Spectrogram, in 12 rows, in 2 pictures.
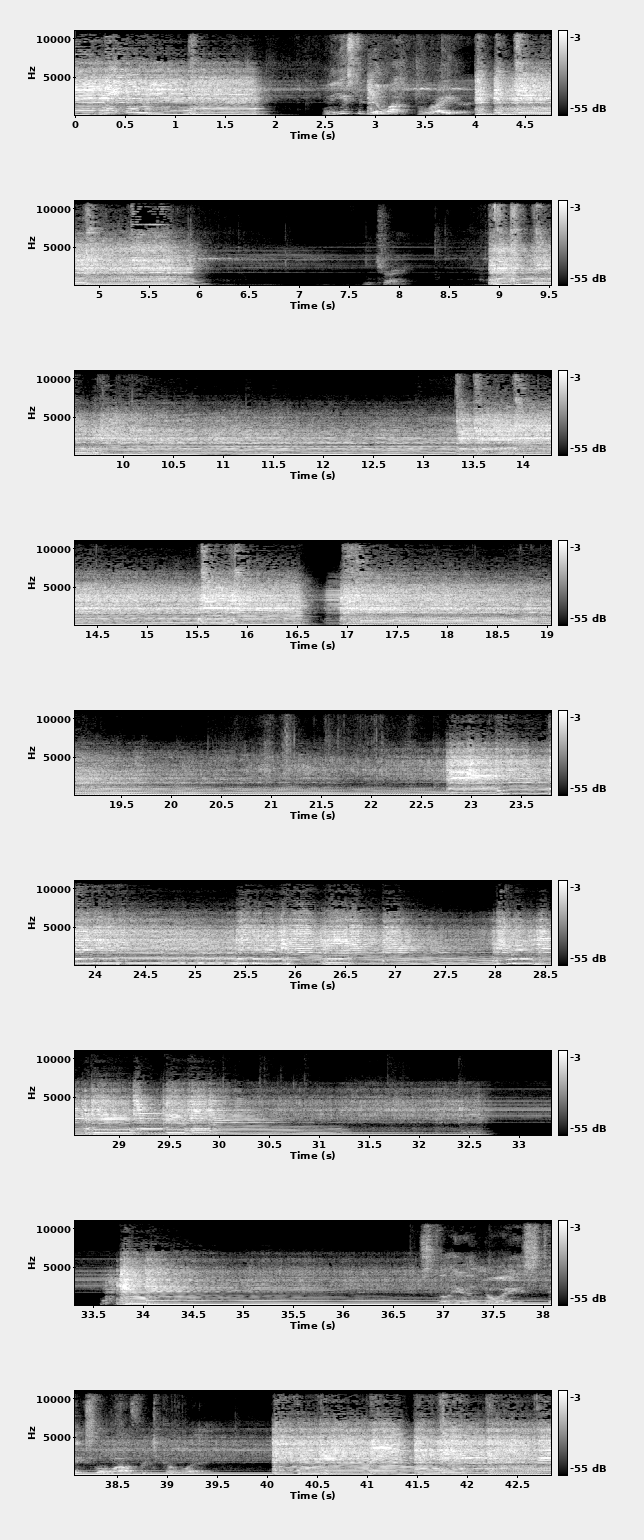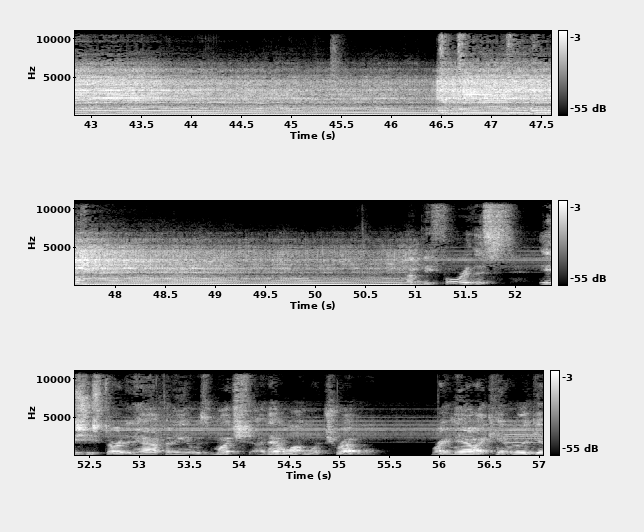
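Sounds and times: distorted electric guitar: 0:00.0 - 0:57.0.

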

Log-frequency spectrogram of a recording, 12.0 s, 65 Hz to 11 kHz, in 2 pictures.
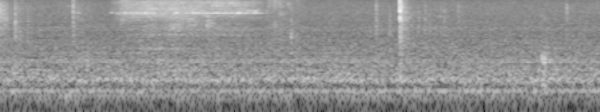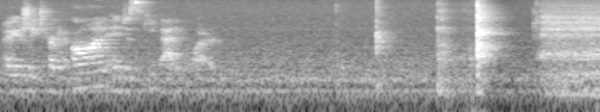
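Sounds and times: faucet water running: 0:01.2 - 0:03.0.

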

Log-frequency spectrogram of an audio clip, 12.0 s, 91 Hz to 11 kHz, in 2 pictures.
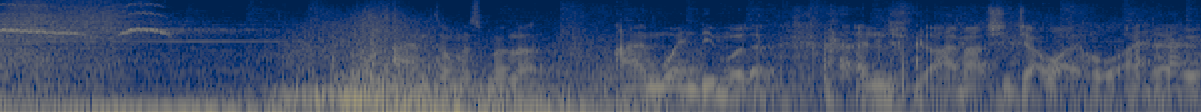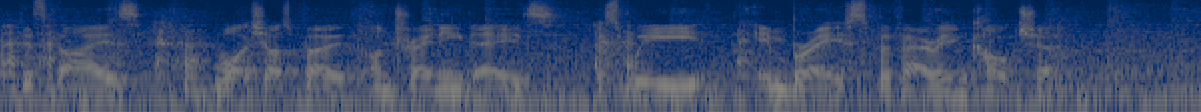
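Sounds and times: whistle blasts: 0:00.0 - 0:01.5
whoosh: 0:00.0 - 0:03.3
background music with bass: 0:00.0 - 0:12.0.

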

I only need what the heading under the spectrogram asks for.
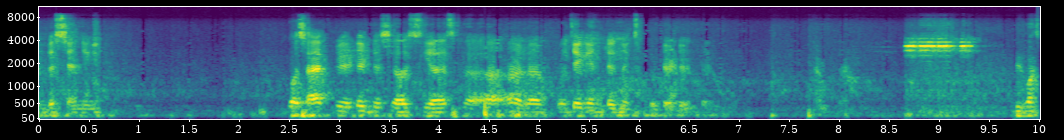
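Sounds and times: high-pitched steady beep: 0:08.7 - 0:09.5.

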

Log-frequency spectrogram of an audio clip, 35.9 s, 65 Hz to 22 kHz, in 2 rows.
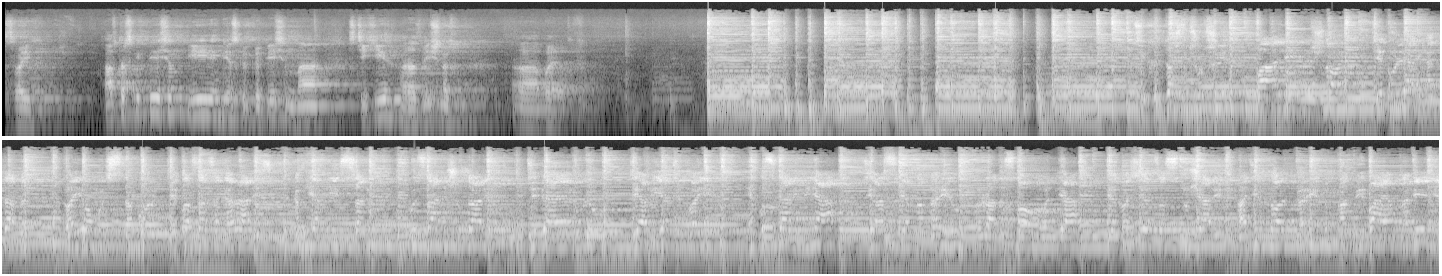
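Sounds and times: acoustic guitar strumming: 0:08.1 - 0:35.9.

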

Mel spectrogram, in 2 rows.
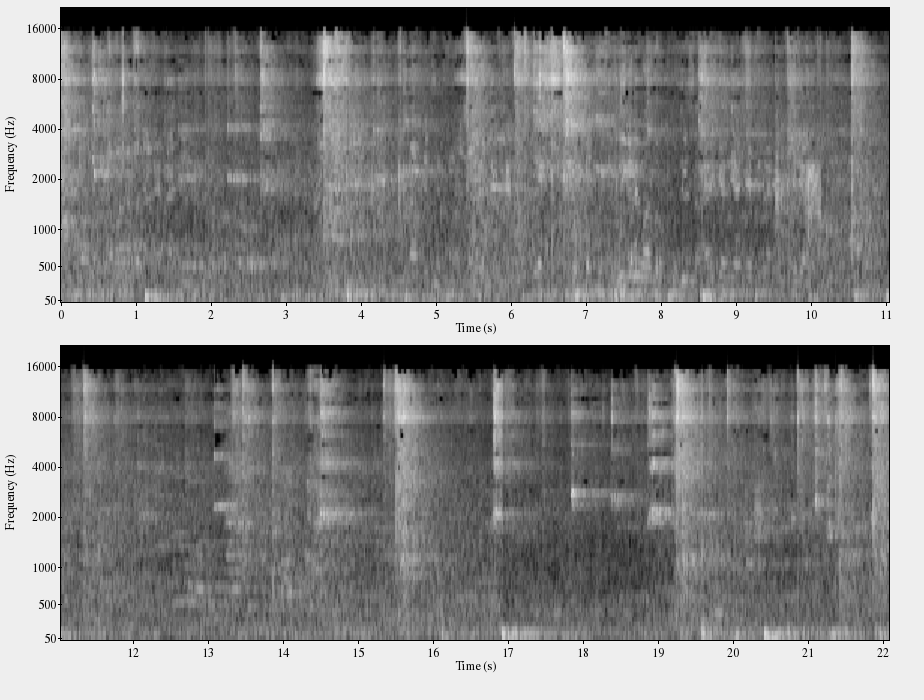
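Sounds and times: racket hitting shuttlecock: 0:19.2 - 0:22.0.

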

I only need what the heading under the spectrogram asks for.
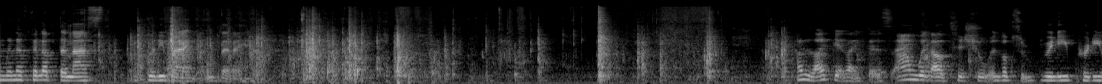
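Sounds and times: paper bags rustling and crinkling: 0:00.3 - 0:08.8.

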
